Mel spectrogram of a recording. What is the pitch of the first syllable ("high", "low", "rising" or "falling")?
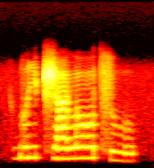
high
